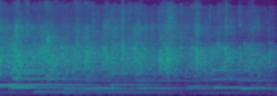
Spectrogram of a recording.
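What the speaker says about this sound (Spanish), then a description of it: "Den un aplauso a Stevens" A church congregation claps for a member named Stevens, a short burst of applause heard under a sustained musical tone from instruments playing in the background.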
